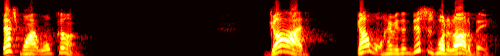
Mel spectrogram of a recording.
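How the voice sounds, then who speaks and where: A middle-aged man preaching to a church class over a webcam, his voice unusually high and sharp-edged. He repeats phrases for effect and swings between hushed asides and fervent, raised declarations. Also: sing-song, brisk, rough recording. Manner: impassioned, repeats himself, swings from hushed to loud. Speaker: Sunday school teacher. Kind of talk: sermon.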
